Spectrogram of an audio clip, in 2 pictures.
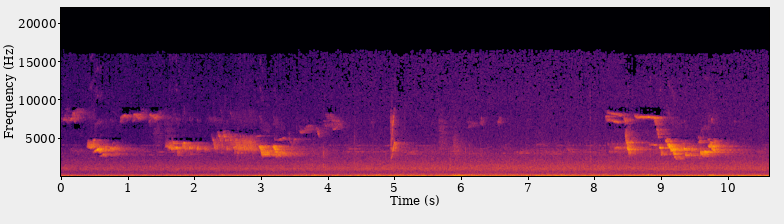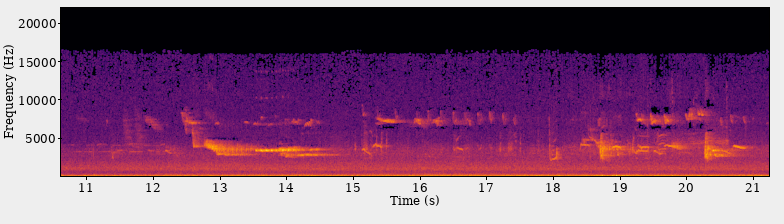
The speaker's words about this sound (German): man hört aber schon ein paar Vögel und man hört im Hintergrund aber auch die Autobahn, die hier am Funkerberg vorbeigeht.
